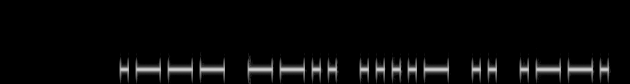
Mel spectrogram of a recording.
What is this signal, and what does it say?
Morse code, heard as a keyed tone, about 15 wpm, 700 Hz. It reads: JZ4IP
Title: Code Groups - 5 Letter:Numbers - 15wpm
